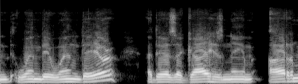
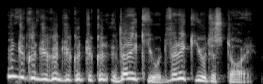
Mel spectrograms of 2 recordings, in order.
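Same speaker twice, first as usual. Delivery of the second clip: mock sweet; 6 semitones higher, slower than usual. Real, not acted. Mocking drawn-out remark.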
